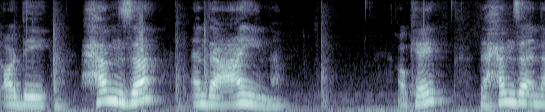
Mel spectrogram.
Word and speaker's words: ayn: The ayn, you want to imagine you want to feel your Adam's apple when you're saying ayn. And when you're saying it correctly, your Adam's apple is going to go up. Ayn. Your Adam's apple is going to shift up and down when you say ayn.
